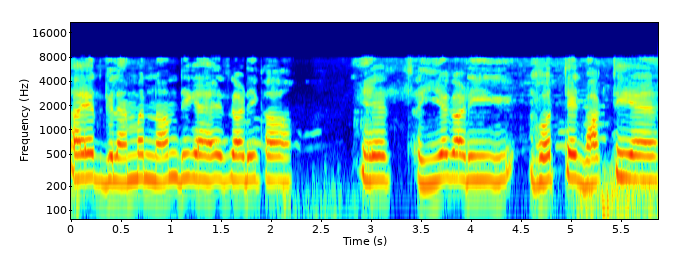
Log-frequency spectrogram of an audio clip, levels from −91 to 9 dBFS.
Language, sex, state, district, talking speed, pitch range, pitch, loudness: Hindi, male, Uttar Pradesh, Muzaffarnagar, 165 wpm, 230-250 Hz, 240 Hz, -16 LUFS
